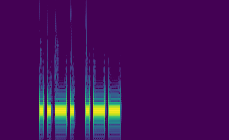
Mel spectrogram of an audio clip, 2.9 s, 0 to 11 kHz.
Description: Morse code, heard as a keyed tone, about 25 wpm, 700 Hz. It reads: FW
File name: Two Letter-Number Combinations - 25wpm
